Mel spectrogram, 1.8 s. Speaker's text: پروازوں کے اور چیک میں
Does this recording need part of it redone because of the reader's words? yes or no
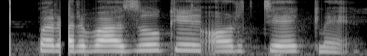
no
